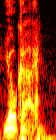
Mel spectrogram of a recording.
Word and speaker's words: yokai: Yokai.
